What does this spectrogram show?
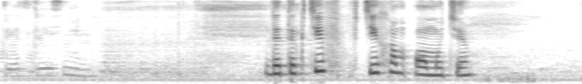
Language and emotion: Russian, neutral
